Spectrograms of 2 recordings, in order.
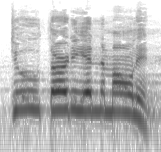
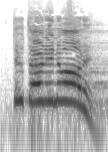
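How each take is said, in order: First: Said in the usual way. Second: "two thirty in the morning" said higher and louder, leaning on "morning"; emphatic repeat. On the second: Retold or imitated. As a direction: hammer the late hour "two thirty in the morning", rising up.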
